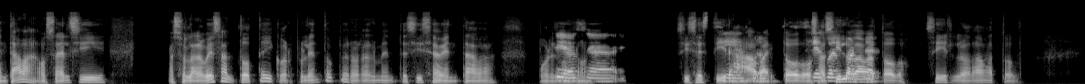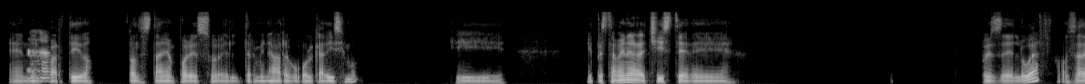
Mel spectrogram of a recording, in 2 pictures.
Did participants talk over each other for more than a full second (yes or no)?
yes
